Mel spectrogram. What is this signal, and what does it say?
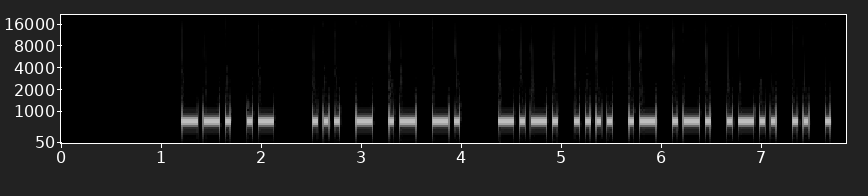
Morse code, heard as a keyed tone, about 22 wpm, 700 Hz. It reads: GA STAN CHARLIE
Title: K1USN SST QSO Practice - 22wpm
